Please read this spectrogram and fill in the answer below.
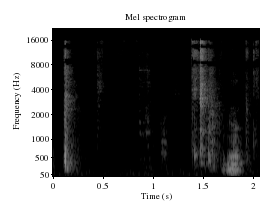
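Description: Hands handling thin ethernet-cable wires being pulled apart: a sharp click just after the start, faint rustles, and a short scrape about a second and a half in.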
